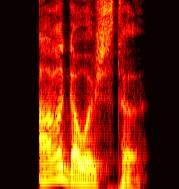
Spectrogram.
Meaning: inflection of aargauisch: 1. strong/mixed nominative/accusative feminine singular superlative degree 2. strong nominative/accusative plural superlative degree
- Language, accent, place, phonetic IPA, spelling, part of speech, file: German, Germany, Berlin, [ˈaːɐ̯ˌɡaʊ̯ɪʃstə], aargauischste, adjective, De-aargauischste.ogg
